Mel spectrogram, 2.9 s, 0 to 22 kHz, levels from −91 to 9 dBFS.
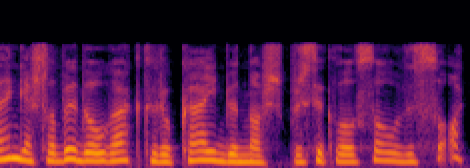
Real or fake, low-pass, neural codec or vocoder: fake; 7.2 kHz; codec, 16 kHz, 2 kbps, FunCodec, trained on Chinese and English, 25 frames a second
